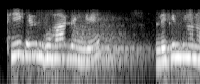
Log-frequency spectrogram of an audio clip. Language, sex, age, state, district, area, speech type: Hindi, female, 18-30, Uttar Pradesh, Varanasi, rural, conversation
